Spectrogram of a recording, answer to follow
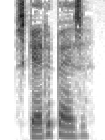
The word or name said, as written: skattebasse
